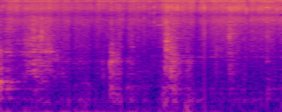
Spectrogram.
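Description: Steady sizzling of rice rotti (akki rotti) frying on a pan, with a few soft scraping touches as it is turned over; close and continuous, no voices.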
